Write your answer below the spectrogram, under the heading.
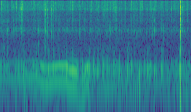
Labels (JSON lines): {"label": "biophony, cascading saw", "recorder": "HydroMoth"}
